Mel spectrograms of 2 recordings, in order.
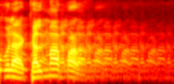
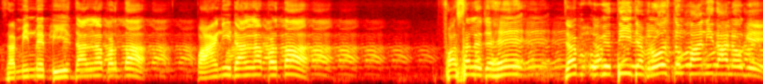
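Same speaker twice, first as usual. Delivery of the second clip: higher, louder sermon voice driving the point home; forceful preaching; 7 semitones higher, 6 dB louder, slower than usual. Acted. Preacher voicing the saint's answer to the mother, in loud, high preaching. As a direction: proclaim it to the crowd.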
